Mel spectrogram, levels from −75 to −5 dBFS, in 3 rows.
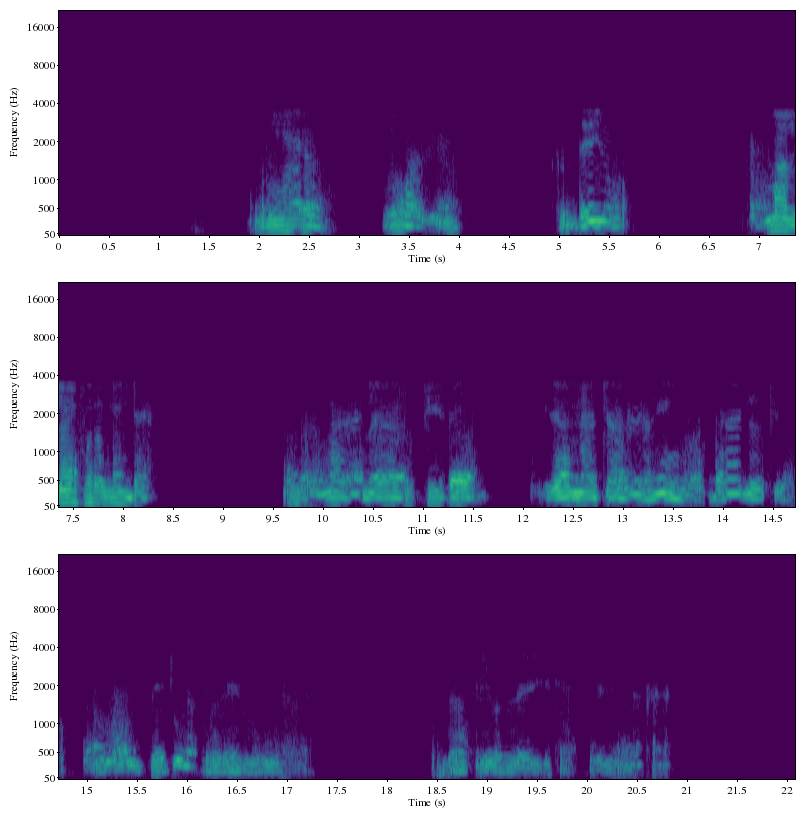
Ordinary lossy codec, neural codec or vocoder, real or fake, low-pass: none; codec, 44.1 kHz, 1.7 kbps, Pupu-Codec; fake; 3.6 kHz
